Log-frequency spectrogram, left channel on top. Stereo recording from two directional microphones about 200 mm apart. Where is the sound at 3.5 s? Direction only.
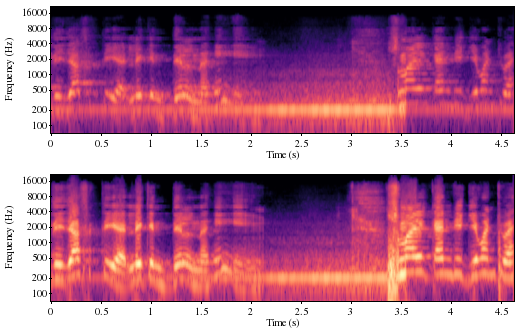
60° right (ahead or behind).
